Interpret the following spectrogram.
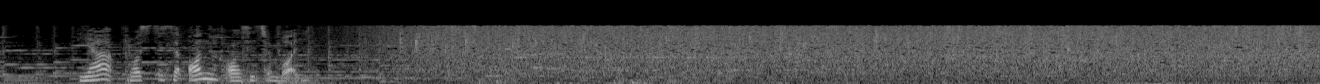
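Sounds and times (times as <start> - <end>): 
speech: 0.8 - 3.2
rain sound effect: 3.3 - 13.1.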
